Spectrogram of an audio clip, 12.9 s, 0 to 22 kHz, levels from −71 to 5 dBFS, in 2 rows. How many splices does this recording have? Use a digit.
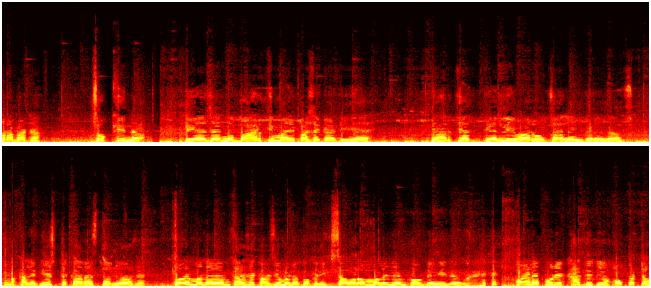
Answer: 4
